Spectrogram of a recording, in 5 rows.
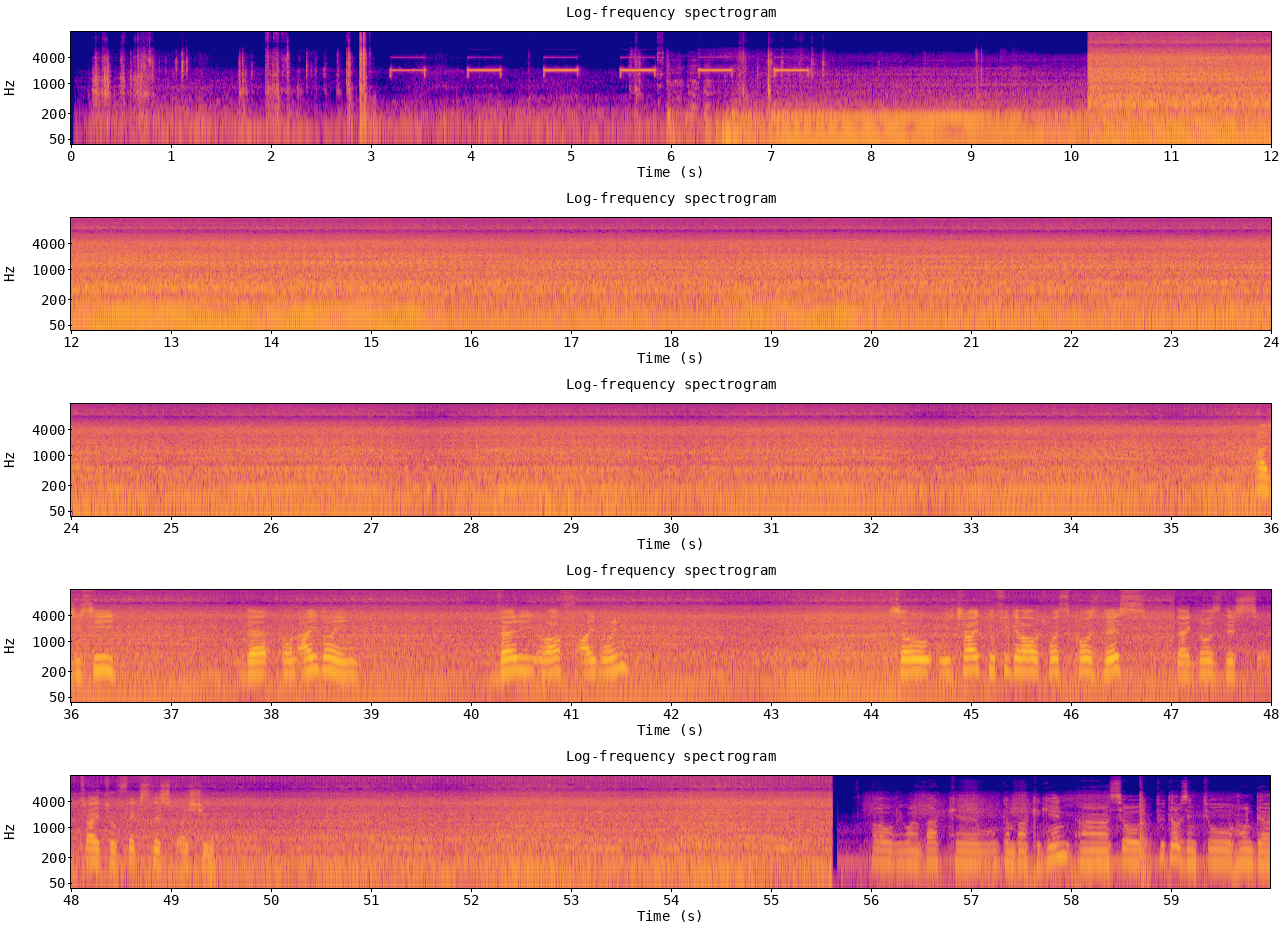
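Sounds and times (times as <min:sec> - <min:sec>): short beeps: 0:03.2 - 0:07.5
car engine idling roughly: 0:09.3 - 0:55.7.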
